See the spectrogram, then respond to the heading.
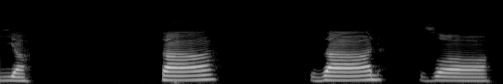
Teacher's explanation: जुबान का सिरा और ऊपर के दांतों के अंदरूनी किनारे से अदा होते हैं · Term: हरूफ लस्वी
